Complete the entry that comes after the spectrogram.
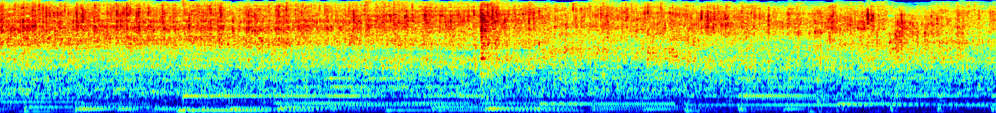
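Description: Sauced chicken and julienned vegetables sizzling steadily as they stir-fry in a hot pan, stirred with a plastic slotted spatula.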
